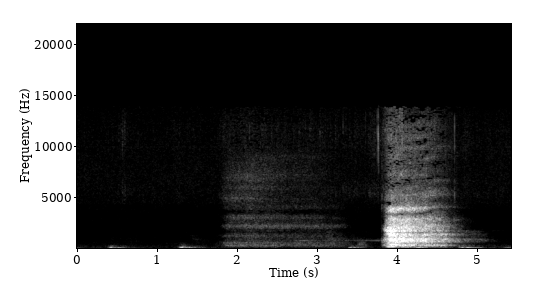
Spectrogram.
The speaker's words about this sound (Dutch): met de hand op je hart weer 3 keer diep in- en uitademen.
